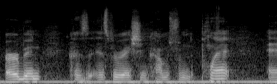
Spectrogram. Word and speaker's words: hrbvn: but like I said I go by urban on Instagram that's HR bvn don't mispronounce it it's pronounced urban because the inspiration comes from the plant and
